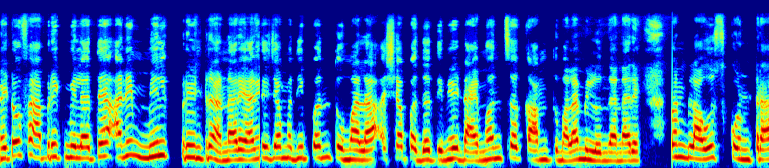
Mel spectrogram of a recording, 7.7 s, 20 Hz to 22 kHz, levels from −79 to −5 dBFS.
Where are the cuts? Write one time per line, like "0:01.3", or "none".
0:02.6
0:06.7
